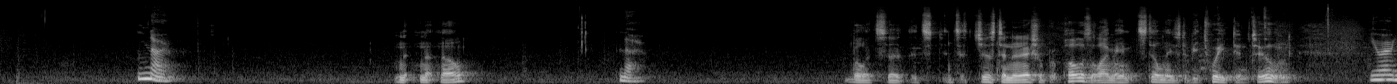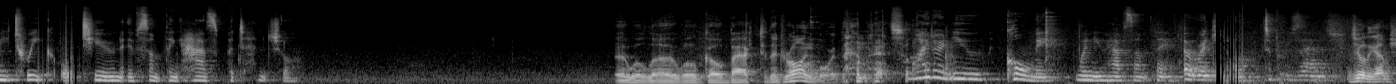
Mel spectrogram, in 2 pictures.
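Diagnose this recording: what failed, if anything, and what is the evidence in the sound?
Two things went wrong here. The first is a processor overload crackle at the driver and buffer stage, from 14.35 to 14.81 s and again from 26.10 to 26.40 s. Each burst is a gritty tearing made of about twenty tiny silent gaps. That fits a CPU repeatedly missing deadlines on roughly 10 ms buffers, then recovering.

The second is a Bluetooth SBC bit pool drop in the codec over the wireless link, from 17.37 to 20.90 s and again from 25.72 s to the end. The treble goes dull and a grainy noise rises. That points to the bit pool falling from 31 to 15, around 105 kbps, on a congested link.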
